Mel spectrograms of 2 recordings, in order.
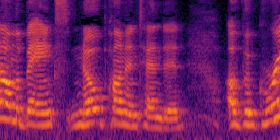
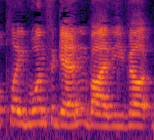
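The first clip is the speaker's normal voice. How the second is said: usual speaking voice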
